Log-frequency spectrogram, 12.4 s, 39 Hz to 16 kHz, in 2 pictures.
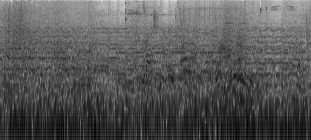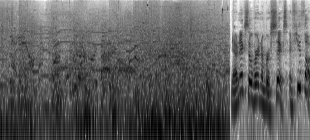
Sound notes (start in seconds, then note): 3.5 characters shouting; 3.5 dramatic music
